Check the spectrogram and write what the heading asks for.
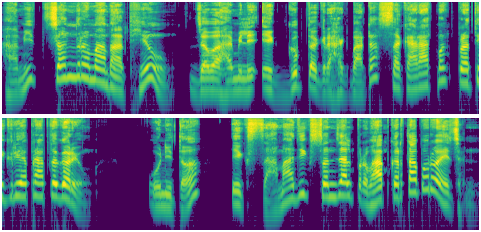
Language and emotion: Nepali, happy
